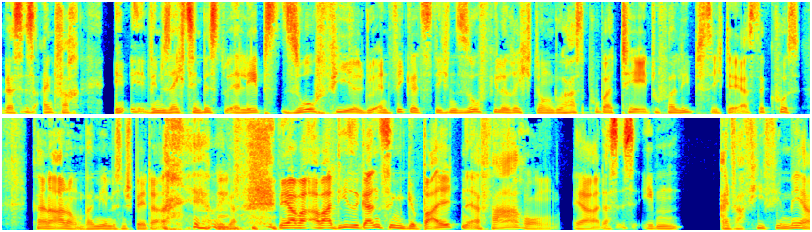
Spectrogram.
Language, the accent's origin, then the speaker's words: German; Germany; ich da als Deutscher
